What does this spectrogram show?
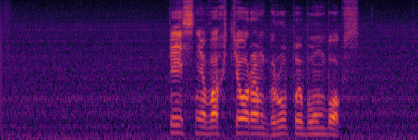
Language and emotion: Russian, neutral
